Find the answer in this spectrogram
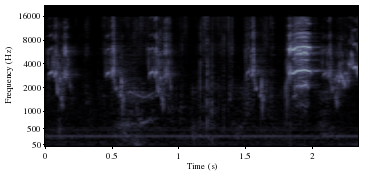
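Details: A playful pet parakeet, going on four years old, gives a string of short, harsh, scratchy squawks about twice a second while using a finger for morning exercise, ending in a louder burst, over a faint steady hum.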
